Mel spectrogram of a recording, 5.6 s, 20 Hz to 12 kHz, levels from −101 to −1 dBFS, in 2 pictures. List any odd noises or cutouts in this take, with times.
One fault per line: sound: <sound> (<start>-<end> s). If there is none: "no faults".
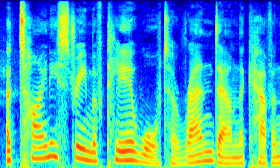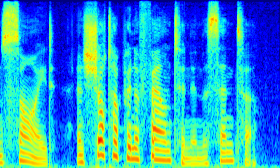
no faults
